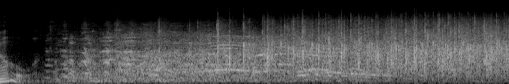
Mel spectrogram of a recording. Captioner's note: audience laughing, cheering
